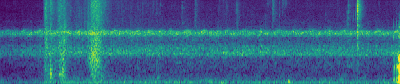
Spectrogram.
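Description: A steady nighttime chorus of frogs calling without a break, with two brief rustles about a second and two seconds in and a short click near the end.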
